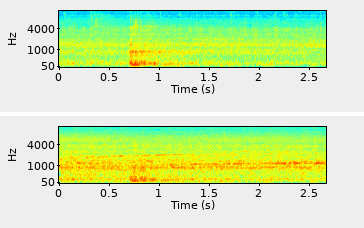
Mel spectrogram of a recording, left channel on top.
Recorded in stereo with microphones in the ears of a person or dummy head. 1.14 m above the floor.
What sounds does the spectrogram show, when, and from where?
0.3 s tape being pulled: 40° left (ahead or behind), 8.5 m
